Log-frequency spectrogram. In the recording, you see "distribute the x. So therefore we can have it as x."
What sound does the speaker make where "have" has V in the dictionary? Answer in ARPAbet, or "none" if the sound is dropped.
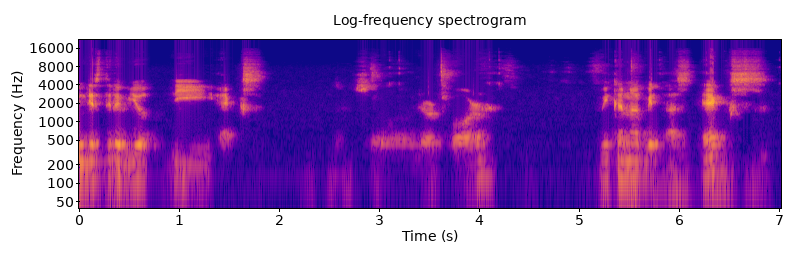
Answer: B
